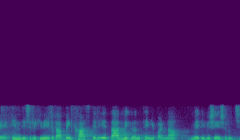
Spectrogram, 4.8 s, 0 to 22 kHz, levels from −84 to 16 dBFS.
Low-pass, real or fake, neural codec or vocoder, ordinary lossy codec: 5.4 kHz; fake; codec, 24 kHz, 0.9 kbps, DualCodec; AAC, 48 kbps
